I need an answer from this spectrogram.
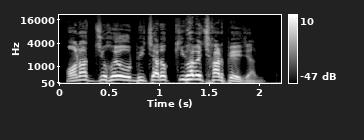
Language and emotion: Bengali, angry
